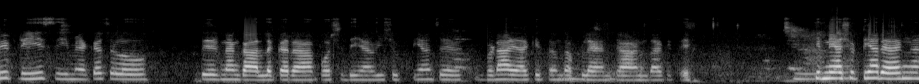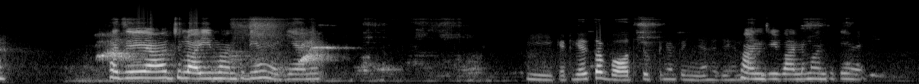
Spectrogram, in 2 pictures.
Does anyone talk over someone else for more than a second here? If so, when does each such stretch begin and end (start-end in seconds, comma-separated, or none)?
none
